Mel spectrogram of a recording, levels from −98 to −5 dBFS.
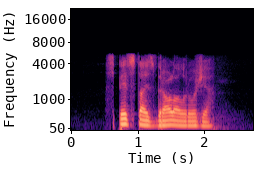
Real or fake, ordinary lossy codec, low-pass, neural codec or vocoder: real; AAC, 24 kbps; 5.4 kHz; none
